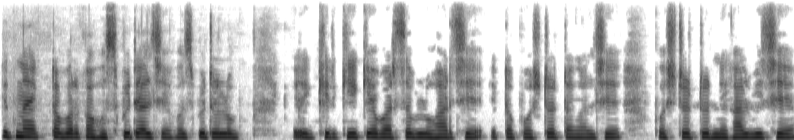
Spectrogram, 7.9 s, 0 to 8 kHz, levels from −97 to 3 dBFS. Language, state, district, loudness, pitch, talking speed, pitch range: Surjapuri, Bihar, Kishanganj, -15 LUFS, 205 Hz, 160 wpm, 200-215 Hz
